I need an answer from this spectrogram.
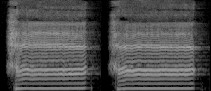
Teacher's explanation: হাফটি উচ্চারণের স্থান কন্ঠনালীর শুরু হতে অথবা আমরা যদি আরবিতে বলি হলকের শুরু হতে এটা এই হরফটি উচ্চারিত হয়। কন্ঠনালীর শুরু থেকে উচ্চারণ করুন হা।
